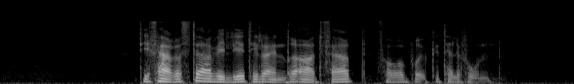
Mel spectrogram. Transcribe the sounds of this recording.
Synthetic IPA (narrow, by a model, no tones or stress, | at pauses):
d̪̥iːfæːʁəst̪əæːʁʋɪlɪət̪ʰɪloːɛnd̪ʁəʔɑːd̪fæːʁd̪̥fɔʁoːbʁʉːkət̪ʰɛləfuːnn̩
